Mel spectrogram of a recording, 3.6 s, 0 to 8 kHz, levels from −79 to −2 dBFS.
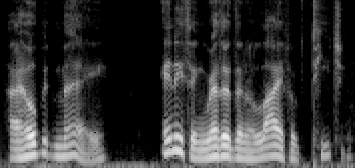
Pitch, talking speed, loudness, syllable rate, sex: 130 Hz, 185 wpm, -18 LUFS, 5.2 syllables/s, male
